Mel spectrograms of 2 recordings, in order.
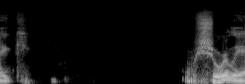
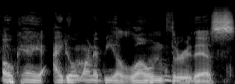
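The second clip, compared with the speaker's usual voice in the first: ordinary delivery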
